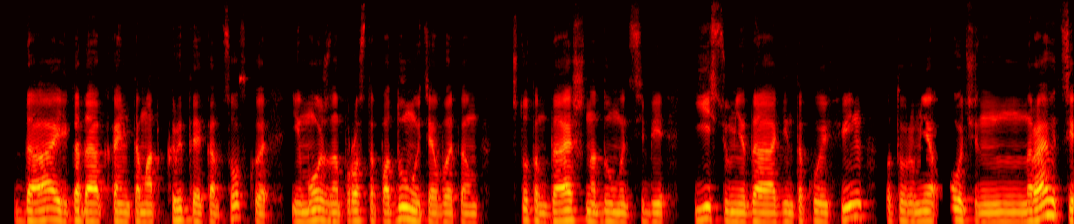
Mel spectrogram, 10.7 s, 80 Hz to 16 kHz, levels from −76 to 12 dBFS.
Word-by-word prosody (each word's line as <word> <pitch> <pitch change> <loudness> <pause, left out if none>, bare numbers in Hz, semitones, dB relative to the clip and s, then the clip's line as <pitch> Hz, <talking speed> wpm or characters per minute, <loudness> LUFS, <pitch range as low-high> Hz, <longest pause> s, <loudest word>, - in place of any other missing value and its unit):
да 120 +3 +3
или 120 -3 +1
когда 115 -1 +4
какая-нибудь 115 -1 -2
там 110 -1 -1
открытая 115 +2 -1
концовка, 115 +2 -4 0.2
и 115 - -3
можно 115 -1 +1
просто 120 +1 -2
подумать 115 +1 +2
об 105 0 -1
этом, 105 -1 -3 0.3
что 130 - -5
там 120 -5 -3
дальше 125 +3 +3
надумать 110 -1 -1
себе. 110 -1 -4 0.2
Есть 145 +1 0
у - - -2
меня, 115 -1 +1
да, 110 0 +3
1 110 0 -2
такой 115 0 -2
фильм, 165 +9 -1
который 115 -2 -4
мне 120 +1 +1
очень 130 -3 -1
н 110 +1 -1
нравится. 135 +4 +4
115 Hz, 170 wpm, -24 LUFS, 110-125 Hz, 0.3 s, когда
